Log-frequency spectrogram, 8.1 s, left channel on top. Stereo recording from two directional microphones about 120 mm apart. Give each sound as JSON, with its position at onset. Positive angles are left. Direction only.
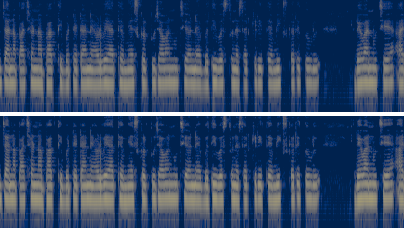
{"t": 0.0, "sound": "speech", "side_deg": -35}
